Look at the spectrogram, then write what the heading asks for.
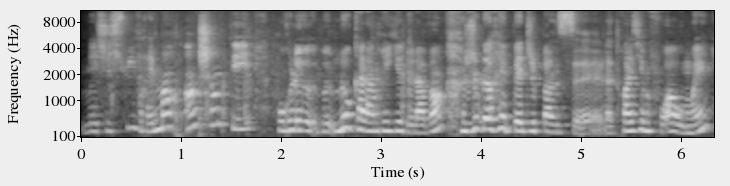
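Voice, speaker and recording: A woman chatting casually as she unboxes beauty products, hesitant and halting with frequent restarts. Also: on the high side, expressive, darkish tone, a little hiss or hum. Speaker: beauty vlogger.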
